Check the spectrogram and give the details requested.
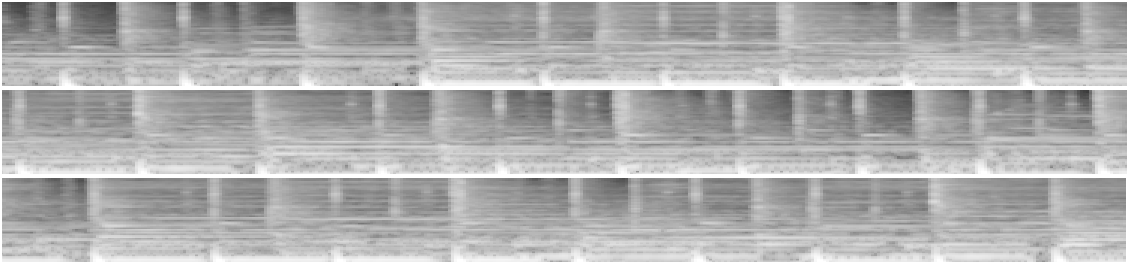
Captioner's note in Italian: Applauso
